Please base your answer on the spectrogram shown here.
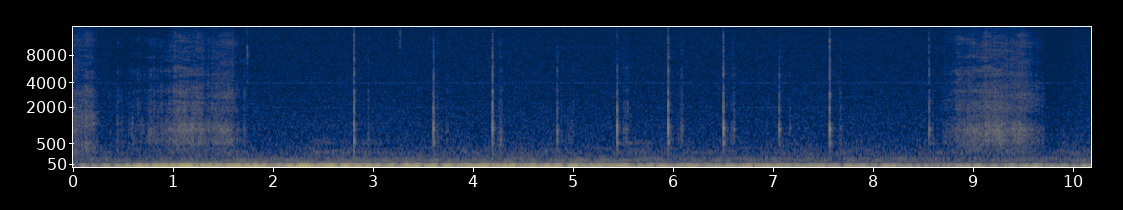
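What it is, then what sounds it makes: Cardboard staple box. A small, hollow, printed vintage cardboard box of Neva-Clog staples is held in the hand while a pointed wooden stick traces and taps along its edge and face. Soft scratchy tracing strokes open and close the clip, with a series of sharp, dry taps in between. A steady low hum sits underneath throughout.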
